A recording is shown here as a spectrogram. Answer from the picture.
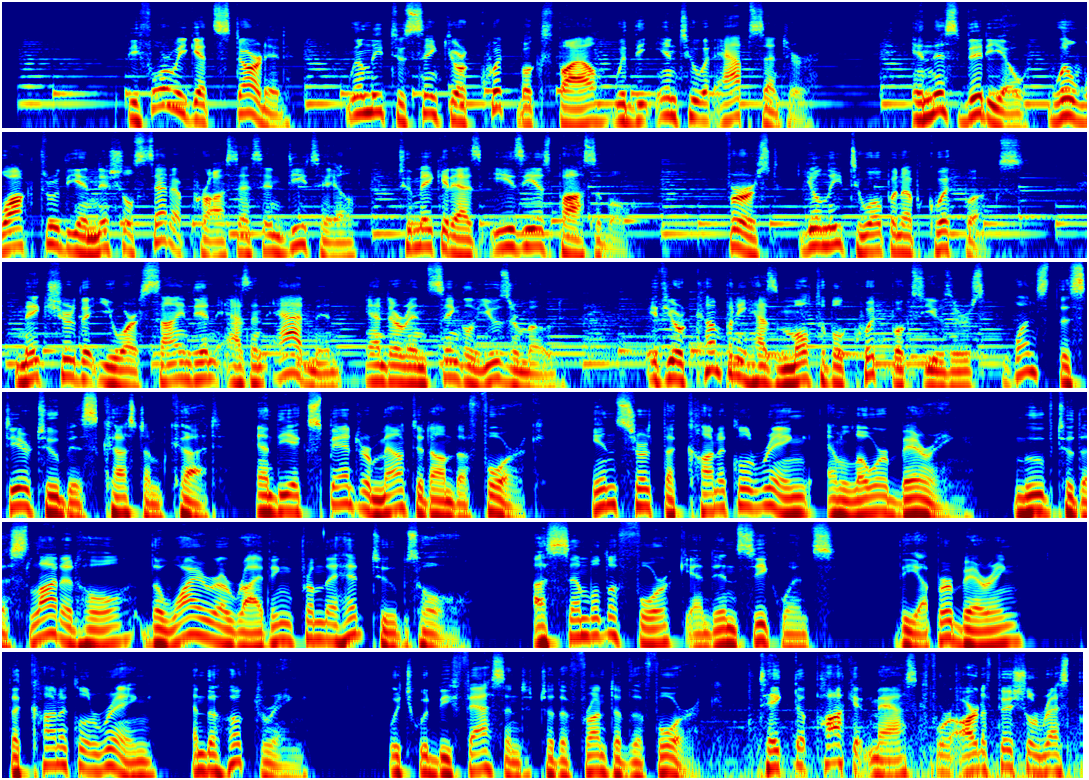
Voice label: E Learning

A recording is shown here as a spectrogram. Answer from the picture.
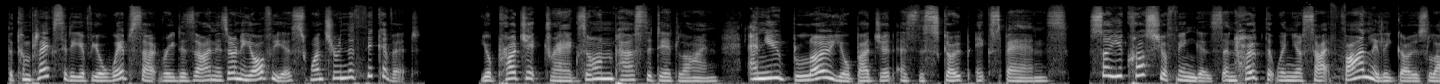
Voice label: Sales Corporate Female Voiceover

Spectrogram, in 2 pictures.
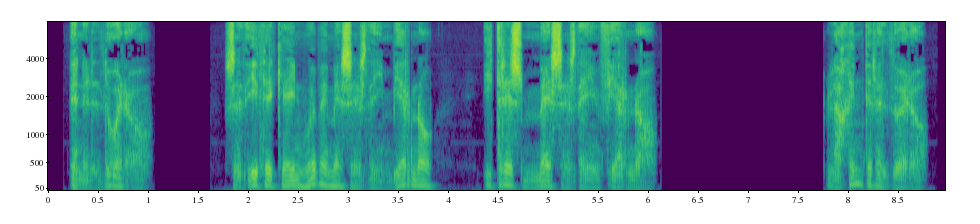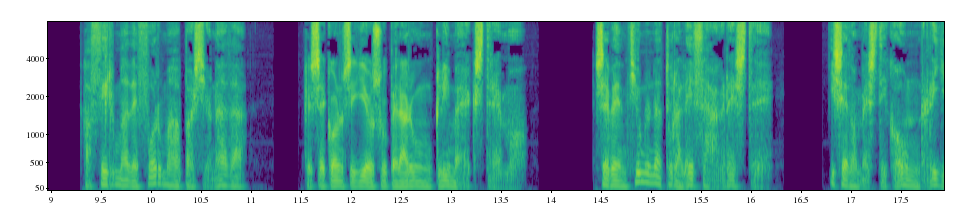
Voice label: narrator wines cellars

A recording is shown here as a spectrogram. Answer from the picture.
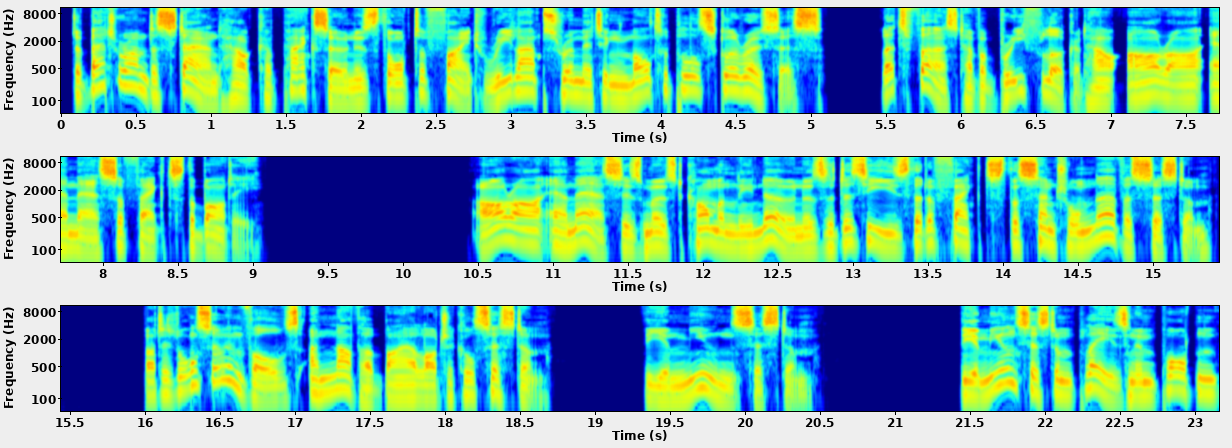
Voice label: Corporate Medical

